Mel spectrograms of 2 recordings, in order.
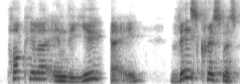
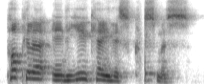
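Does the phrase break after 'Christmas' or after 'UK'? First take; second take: after UK; after Christmas. First: The phrase breaks with a pause after 'UK'. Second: The phrase ends and falls after 'Christmas'. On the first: This Christmas belongs to the drink being described. The speaker calls it right. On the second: This Christmas is when it is popular. The speaker calls it wrong.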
